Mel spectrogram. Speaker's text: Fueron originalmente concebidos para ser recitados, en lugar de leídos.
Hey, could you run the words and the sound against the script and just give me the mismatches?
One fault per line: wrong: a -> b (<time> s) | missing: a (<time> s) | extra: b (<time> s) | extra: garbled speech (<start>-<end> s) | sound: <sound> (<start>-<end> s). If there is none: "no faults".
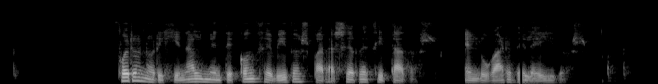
sound: dropout (5.2-5.2 s)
